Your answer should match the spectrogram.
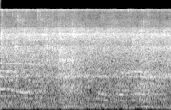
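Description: Indistinct background voices over a steady noisy hum, with no single sound standing out.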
